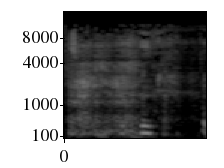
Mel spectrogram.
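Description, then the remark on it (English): A phone ringtone made of dog-like growling, a low rumbling snarl with a short tonal blip midway and a brief yip at the end, lasting about a second and a half. “as long as you have awesome ringtones like that, we're fine with it”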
